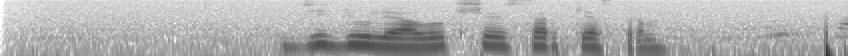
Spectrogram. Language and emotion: Russian, neutral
